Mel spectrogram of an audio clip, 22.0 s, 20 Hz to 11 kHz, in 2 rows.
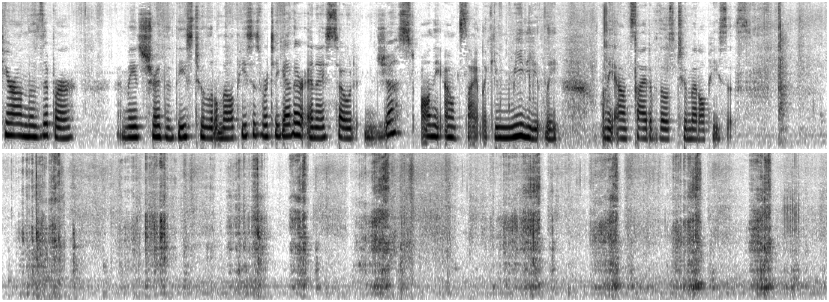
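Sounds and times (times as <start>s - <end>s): fabric rasping and rubbing: 9.8s - 22.0s.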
